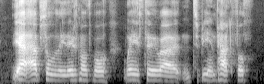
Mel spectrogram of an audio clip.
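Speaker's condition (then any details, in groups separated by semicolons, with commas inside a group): Spastic quadriplegic cerebral palsy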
